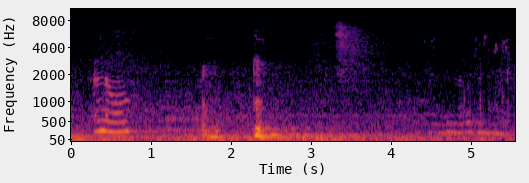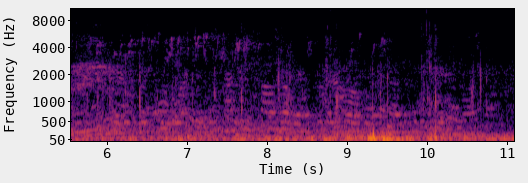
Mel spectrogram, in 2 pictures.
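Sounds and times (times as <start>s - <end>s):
faint voices: 4.2s - 11.0s
footsteps on cobblestones: 4.5s - 11.0s.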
